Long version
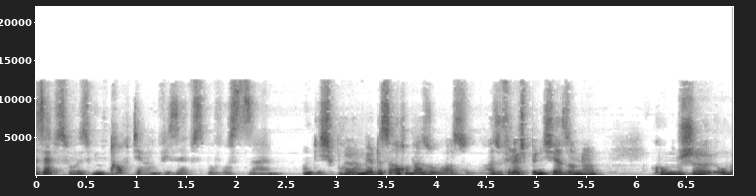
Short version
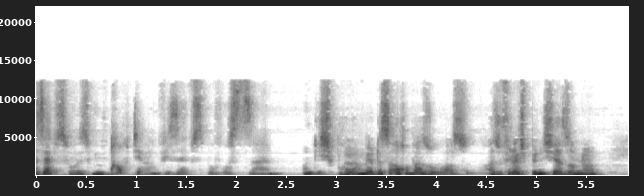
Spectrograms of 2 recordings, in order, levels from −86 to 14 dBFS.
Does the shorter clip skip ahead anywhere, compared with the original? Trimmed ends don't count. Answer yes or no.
no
